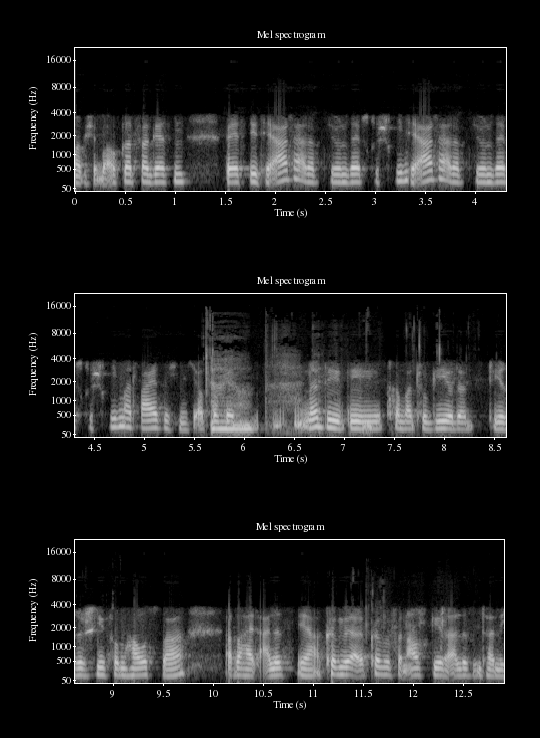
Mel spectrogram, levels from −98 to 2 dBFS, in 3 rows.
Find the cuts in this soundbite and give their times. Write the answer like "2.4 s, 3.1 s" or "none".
3.3 s, 7.0 s, 10.1 s, 10.8 s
